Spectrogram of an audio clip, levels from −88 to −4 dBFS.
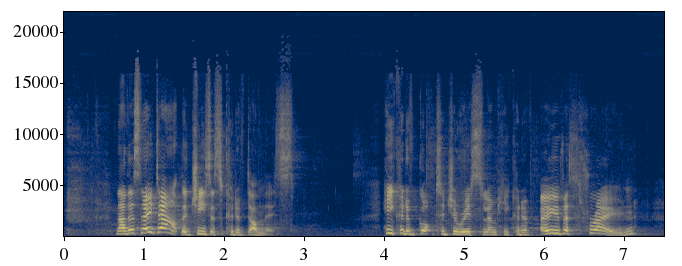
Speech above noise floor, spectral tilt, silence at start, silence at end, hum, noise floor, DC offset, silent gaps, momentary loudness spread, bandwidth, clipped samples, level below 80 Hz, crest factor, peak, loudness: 40 dB; -2.5 dB/octave; 0.05 s; 0.35 s; none; -66 dBFS; under 0.1%; none; 14 LU; 18.5 kHz; under 0.1%; -80 dBFS; 24 dB; -4 dBFS; -25 LUFS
